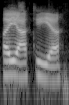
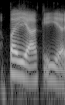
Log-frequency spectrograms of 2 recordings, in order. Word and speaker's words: Byakuya: Byakuya. Byakuya.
